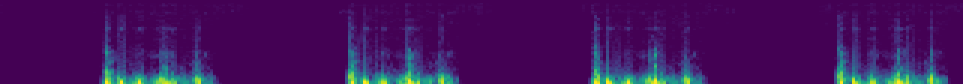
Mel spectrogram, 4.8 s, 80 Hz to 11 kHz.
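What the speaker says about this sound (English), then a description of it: "That right there is a heartbeat." Heartbeat heard just before Springtrap attacks in the video game FNAF 6: four evenly spaced clusters of deep, muffled thumps, loud and close against silence.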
